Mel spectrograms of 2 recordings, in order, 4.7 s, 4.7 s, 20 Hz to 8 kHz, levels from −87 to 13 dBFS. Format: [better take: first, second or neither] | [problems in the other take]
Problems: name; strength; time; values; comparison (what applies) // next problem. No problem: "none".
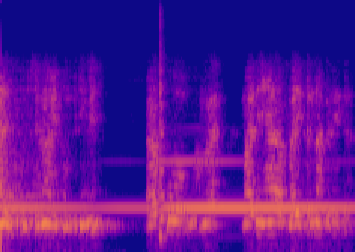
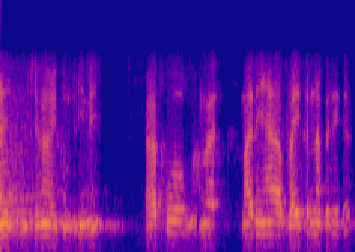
second | background sound (Acoustic guitar); 2 dB below the speech // room echo; dies away in 0.3 s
